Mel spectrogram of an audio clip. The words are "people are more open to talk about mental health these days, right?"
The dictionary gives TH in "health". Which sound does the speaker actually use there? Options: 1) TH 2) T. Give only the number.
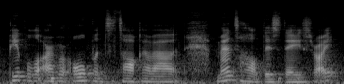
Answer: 2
